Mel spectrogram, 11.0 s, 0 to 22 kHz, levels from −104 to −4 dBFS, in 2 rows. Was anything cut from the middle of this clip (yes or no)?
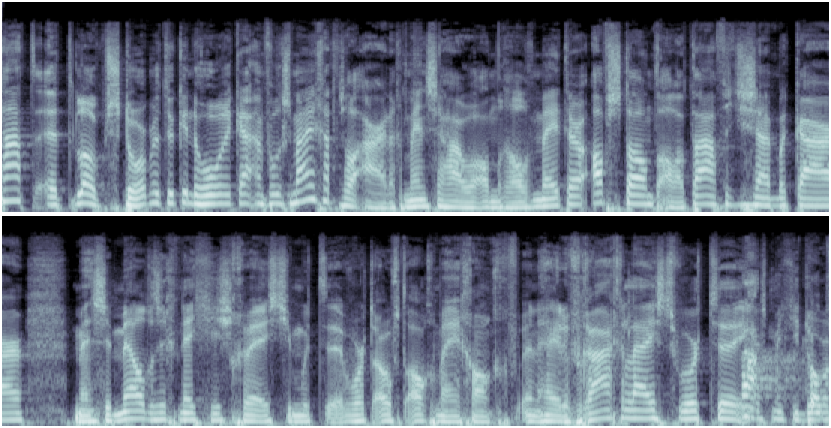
yes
